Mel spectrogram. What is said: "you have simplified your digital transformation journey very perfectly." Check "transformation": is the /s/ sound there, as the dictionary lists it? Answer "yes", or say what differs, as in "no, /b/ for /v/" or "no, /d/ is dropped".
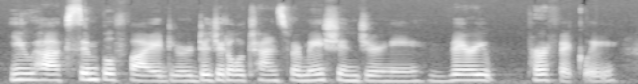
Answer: yes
